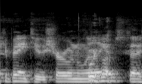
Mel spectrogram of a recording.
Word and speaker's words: Sherwin-Williams: Sherwin Williams. Did I say it right? Yeah. Sherwin Williams.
